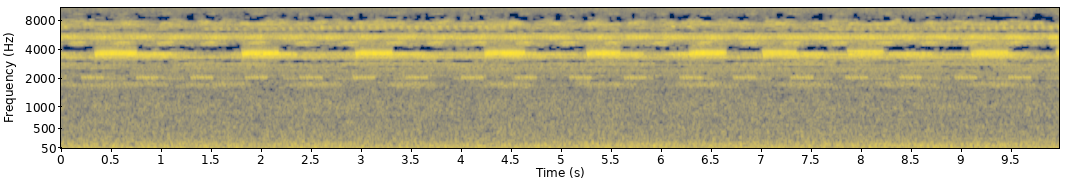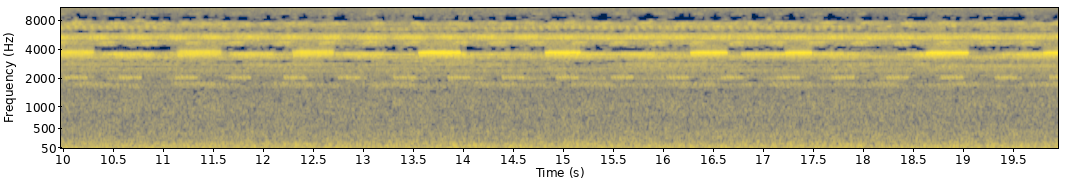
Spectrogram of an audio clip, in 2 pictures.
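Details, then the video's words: Gentle evening cricket chirping in a peaceful park, a dense high-pitched chorus of steady trills with rhythmic pulses about once a second sustained throughout, plus low faint ambient rumble. "Cricket Sounds in a Peaceful Park"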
